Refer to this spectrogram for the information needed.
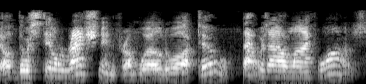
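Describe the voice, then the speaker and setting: A man with a northern English accent speaks at a fairly slow pace, with noticeable background noise behind him. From northern England. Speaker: entrepreneur. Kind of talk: motivational monologue. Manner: conversational.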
